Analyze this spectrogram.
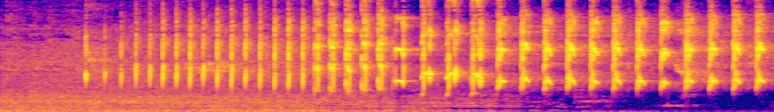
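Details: After a quiet start, a lovebird breaks into rapid high chirps that speed up and grow louder, a fast even chattering run to the end.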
